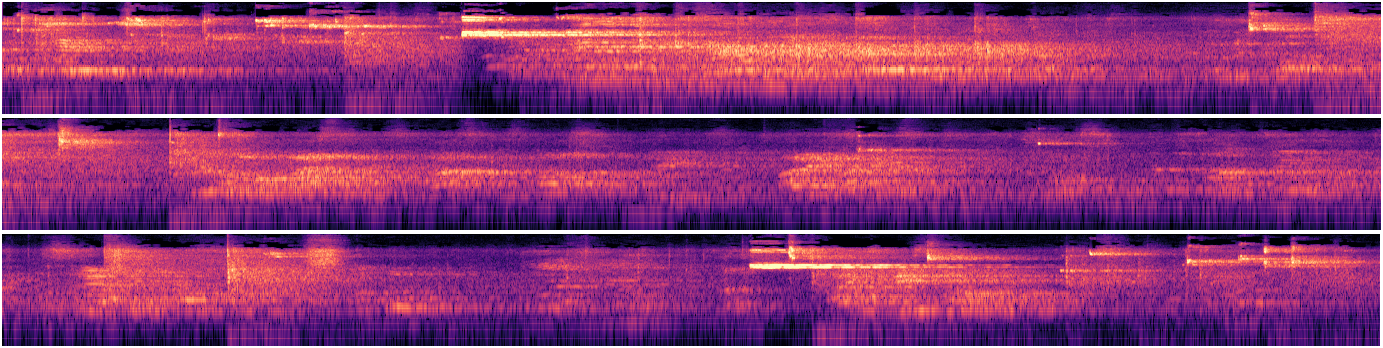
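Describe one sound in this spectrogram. A basketball bounces on a wooden floor in a large echoing hall.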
